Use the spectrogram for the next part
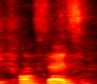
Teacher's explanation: pronouncing the S at the end because there's an E after it, and pronouncing it like a Z because it's an S, not a double S.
